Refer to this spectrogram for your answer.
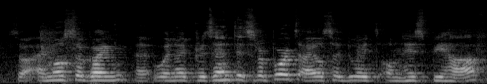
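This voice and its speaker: Speaking with a Dutch accent, a man with a high-pitched voice talks in a flat monotone amid noticeable background noise and audible room echo. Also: moderate pace. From Netherlands. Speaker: law scholar. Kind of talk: lecture. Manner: halting, many fillers.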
